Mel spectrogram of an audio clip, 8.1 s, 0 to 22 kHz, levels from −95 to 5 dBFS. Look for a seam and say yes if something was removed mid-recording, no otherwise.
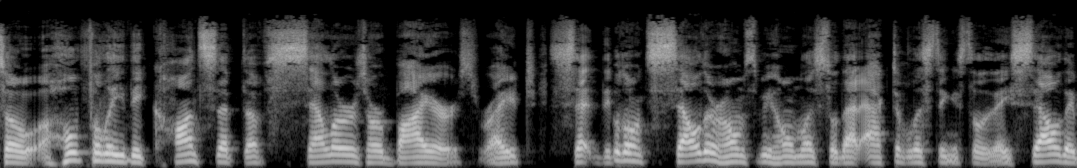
yes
